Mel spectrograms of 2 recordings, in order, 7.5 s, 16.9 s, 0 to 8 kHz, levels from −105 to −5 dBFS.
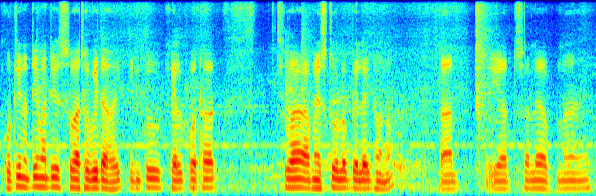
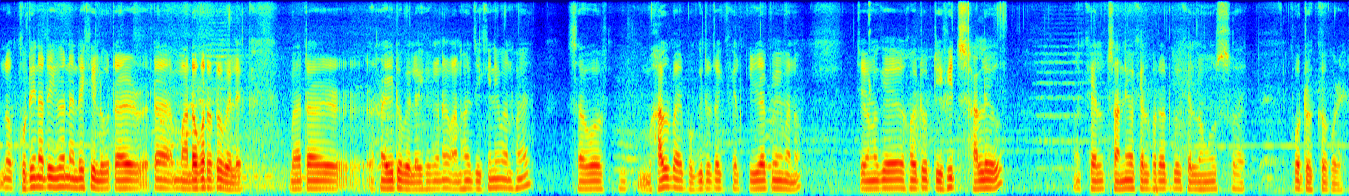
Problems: constant background noise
